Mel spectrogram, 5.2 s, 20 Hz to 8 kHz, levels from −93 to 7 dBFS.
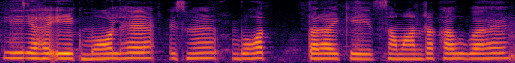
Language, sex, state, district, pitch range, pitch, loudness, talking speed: Hindi, female, Madhya Pradesh, Katni, 230-245 Hz, 235 Hz, -17 LUFS, 150 wpm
